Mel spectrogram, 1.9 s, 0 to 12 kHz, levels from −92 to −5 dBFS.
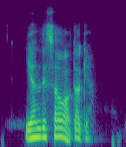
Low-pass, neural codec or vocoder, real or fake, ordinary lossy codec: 7.2 kHz; codec, 16 kHz, 2 kbps, X-Codec, HuBERT features, trained on LibriSpeech; fake; Opus, 32 kbps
